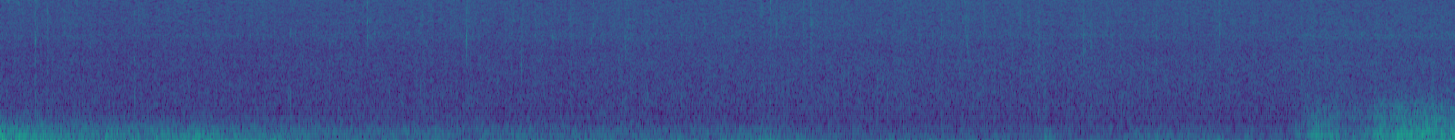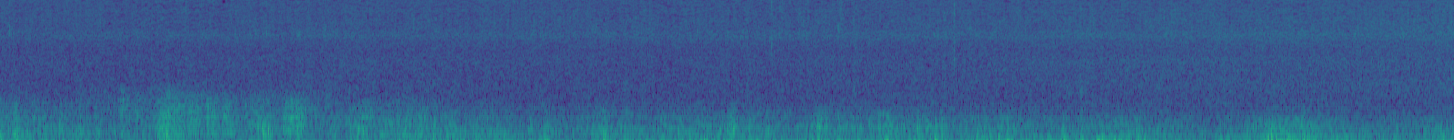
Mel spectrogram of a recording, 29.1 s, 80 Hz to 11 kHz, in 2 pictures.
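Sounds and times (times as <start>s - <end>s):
steady rain: 0.0s - 29.0s
thunder rolling: 13.0s - 29.0s.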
